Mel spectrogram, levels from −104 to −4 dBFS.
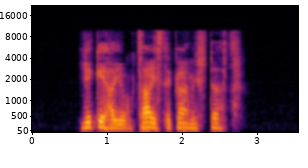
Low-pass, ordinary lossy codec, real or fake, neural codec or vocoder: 9.9 kHz; AAC, 32 kbps; fake; codec, 44.1 kHz, 2.6 kbps, DAC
